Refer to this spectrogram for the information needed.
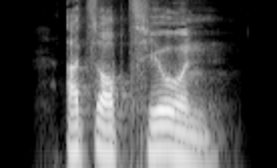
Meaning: adsorption
- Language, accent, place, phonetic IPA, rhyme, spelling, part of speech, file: German, Germany, Berlin, [ˌatzɔʁpˈt͡si̯oːn], -oːn, Adsorption, noun, De-Adsorption.ogg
